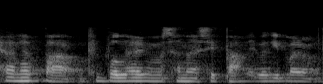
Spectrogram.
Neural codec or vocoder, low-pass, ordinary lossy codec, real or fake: codec, 16 kHz, 0.8 kbps, ZipCodec; 7.2 kHz; MP3, 24 kbps; fake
